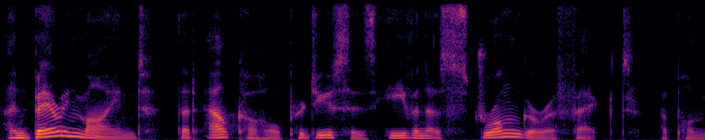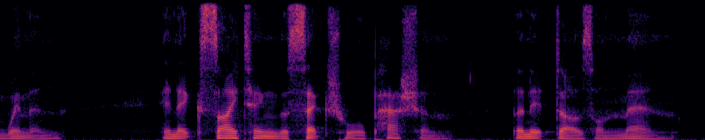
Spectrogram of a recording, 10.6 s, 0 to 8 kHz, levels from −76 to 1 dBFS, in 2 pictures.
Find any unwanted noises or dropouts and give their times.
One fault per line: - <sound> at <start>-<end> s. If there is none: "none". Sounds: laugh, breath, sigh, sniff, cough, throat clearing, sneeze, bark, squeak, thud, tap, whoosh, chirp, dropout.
none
